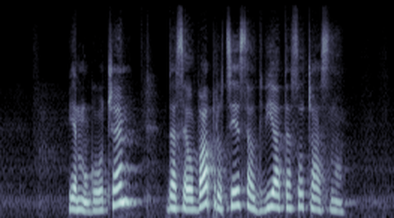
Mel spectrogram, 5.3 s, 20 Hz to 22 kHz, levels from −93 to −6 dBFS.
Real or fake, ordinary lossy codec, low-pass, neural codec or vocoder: fake; none; 19.8 kHz; autoencoder, 48 kHz, 32 numbers a frame, DAC-VAE, trained on Japanese speech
